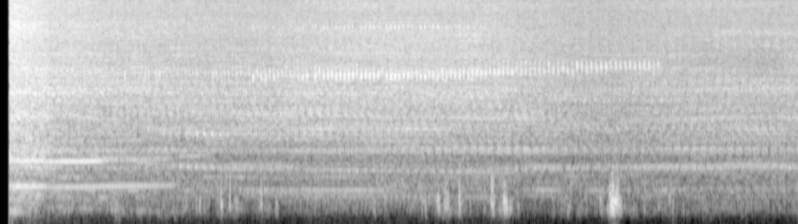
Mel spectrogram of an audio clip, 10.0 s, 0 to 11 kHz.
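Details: 2002 Honda Accord idling with a thin high squeak from the engine bay that appeared a week after a new clutch kit was fitted; it stops when the clutch pedal is gently pressed and returns when released.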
